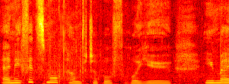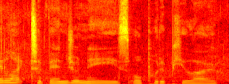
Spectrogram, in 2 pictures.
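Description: A woman guiding a meditation in a soft, breathy, soothing voice with measured delivery and long pauses. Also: on the low side, expressive, a little hiss or hum. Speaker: meditation guide and podcast host. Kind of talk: guided body scan meditation, scripted narration.

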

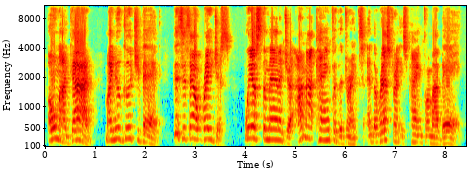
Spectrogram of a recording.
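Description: Snooty young female diner, played by a male narrator: condescending, indignant, demanding, pitched far up. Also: expressive, moderate pace, few pauses, pushed and bright. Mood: outraged. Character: rude, condescending, outraged young woman restaurant customer.

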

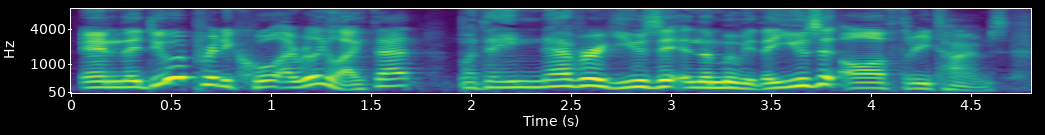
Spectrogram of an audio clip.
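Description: A man's voice: fairly high pitch, sing-song, fast, fairly bright tone. A man hosting a podcast, chatting casually about movies in a slangy, storytelling way. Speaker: podcast host.

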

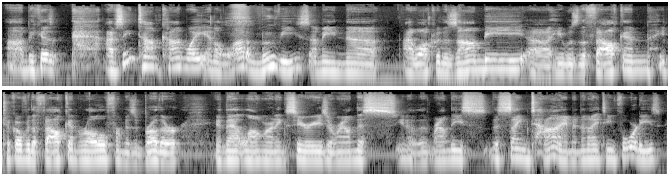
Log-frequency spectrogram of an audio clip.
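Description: A man's voice: medium pitch, fairly quick. A man hosting a podcast, chatting in a musing, conversational way. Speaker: podcast host. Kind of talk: casual chat commentary. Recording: faint background hum.

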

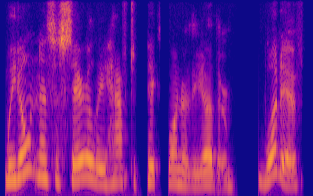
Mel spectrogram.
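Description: A woman playing a tabletop roleplaying game, chatting casually and thinking aloud in an animated, informal way. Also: a little high, fast talker, no room sound, clean studio sound.

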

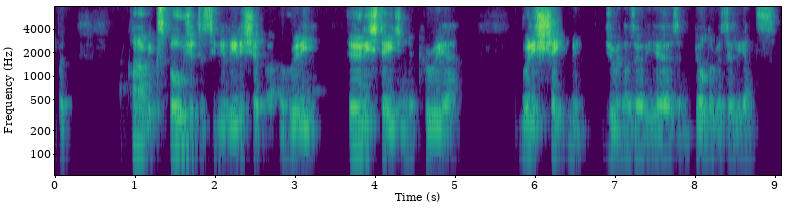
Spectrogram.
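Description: Middle-aged British male business leader as interview guest, lower register, reflective and halting conversational storytelling. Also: low-quality recording. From Wales, UK. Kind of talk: conversational interview, telling own career story.

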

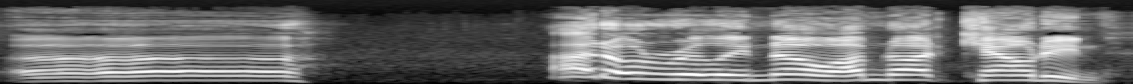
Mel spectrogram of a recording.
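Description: A man's voice: high-pitched, slow pace, clean tone, dry recording, pitched above the performer's own voice. A man voicing a dopey, greedy young man who loves candy and talks in a hesitant way. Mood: sheepish.

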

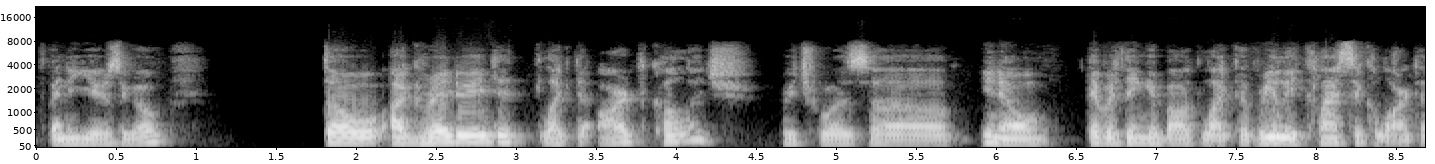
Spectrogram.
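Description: A man in his forties with a Latvian accent, a guest author in a casual interview, speaking haltingly with many fillers and restarts over a video call. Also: medium pitch, vocal fry, darkish tone, slightly rough. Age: 40s. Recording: muffled lo-fi video call audio.

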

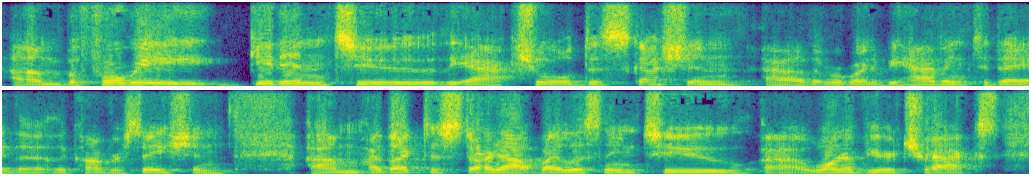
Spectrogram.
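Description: A man's voice: medium pitch, darkish tone. A man hosting a podcast in a casual, hesitant and good-humoured way. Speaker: podcast host.

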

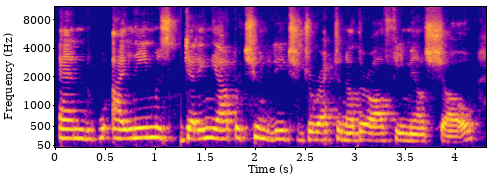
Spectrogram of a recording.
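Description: A woman's voice: medium pitch, a little fast, echoey room, low-quality recording. An older woman, a stage actress, telling stories in an interview with laughs along the way. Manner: animated storytelling with frequent laughs. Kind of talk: conversational interview.

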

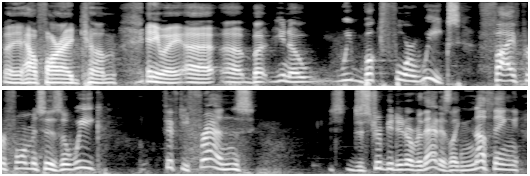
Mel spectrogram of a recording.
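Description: Halting, self-deprecating middle-aged man. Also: on the high side, fairly bright tone. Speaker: playwright and audio dramatist being interviewed. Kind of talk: casual reflective interview conversation.

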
